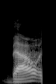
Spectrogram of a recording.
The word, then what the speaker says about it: bow: Oh, it's bow. It's not bow. Okay, why do you spell it B-O-W? Okay, bow.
